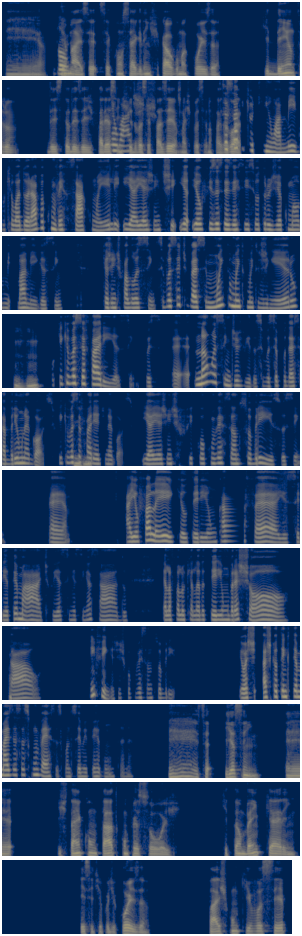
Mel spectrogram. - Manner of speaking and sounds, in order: distorted speech; static; tapping
- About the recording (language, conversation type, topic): Portuguese, advice, Como posso encontrar fontes constantes de inspiração para as minhas ideias?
